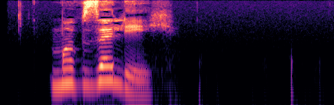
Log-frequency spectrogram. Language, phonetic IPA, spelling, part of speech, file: Russian, [məvzɐˈlʲej], мавзолей, noun, Ru-мавзолей.ogg
- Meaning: mausoleum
